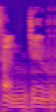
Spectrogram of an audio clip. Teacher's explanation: You say tan, then je, then reen with a stress.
